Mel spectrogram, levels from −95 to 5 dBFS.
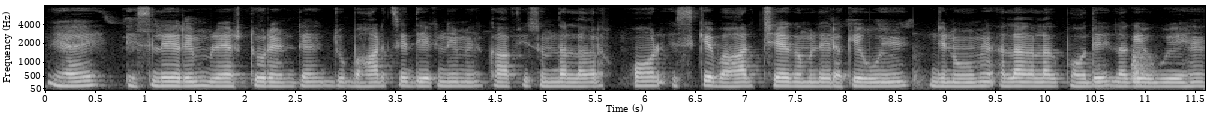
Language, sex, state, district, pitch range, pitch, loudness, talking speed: Hindi, male, Uttar Pradesh, Varanasi, 140-150 Hz, 145 Hz, -20 LUFS, 140 wpm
